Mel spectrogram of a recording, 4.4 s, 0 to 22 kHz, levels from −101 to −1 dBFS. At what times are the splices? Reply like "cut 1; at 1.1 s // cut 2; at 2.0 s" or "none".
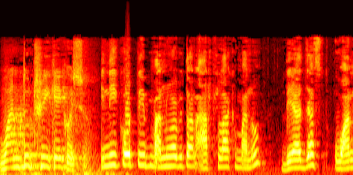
cut 1; at 1.2 s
